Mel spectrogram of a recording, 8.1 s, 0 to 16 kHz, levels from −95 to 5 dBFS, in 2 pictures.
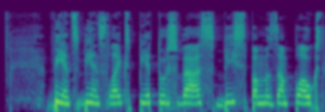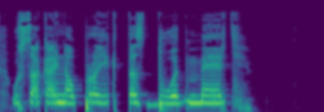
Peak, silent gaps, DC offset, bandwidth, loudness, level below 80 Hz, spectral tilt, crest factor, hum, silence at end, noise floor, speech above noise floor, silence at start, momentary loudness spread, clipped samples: -2 dBFS; none; under 0.1%; 11.5 kHz; -23 LUFS; -44 dBFS; -5 dB/octave; 22 dB; none; 0.95 s; -88 dBFS; 65 dB; 0.45 s; 6 LU; under 0.1%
